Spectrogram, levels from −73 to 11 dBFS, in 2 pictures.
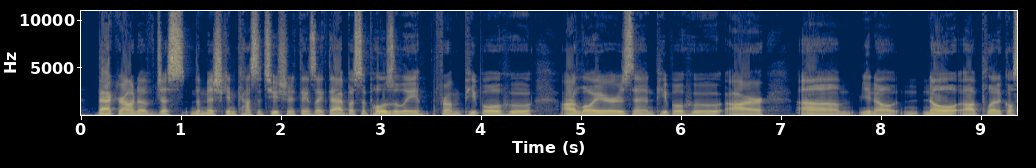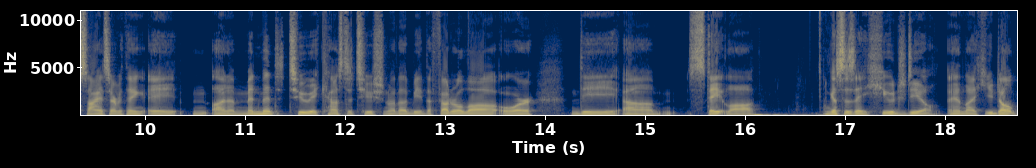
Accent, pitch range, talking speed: American, 90-100 Hz, 180 wpm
